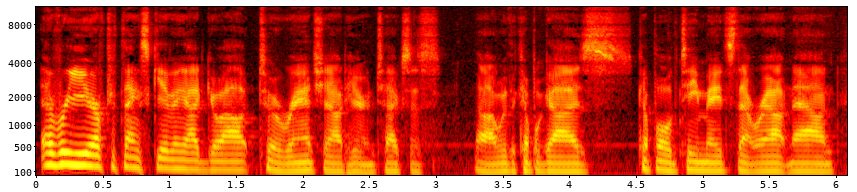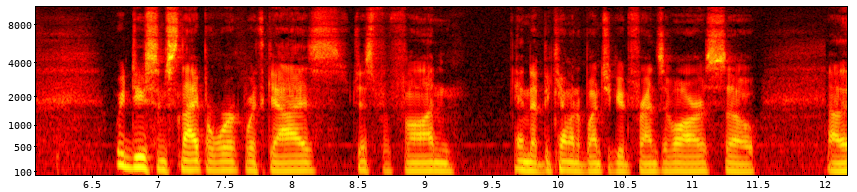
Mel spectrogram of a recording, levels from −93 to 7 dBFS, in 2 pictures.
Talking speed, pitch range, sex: 250 wpm, 105-125 Hz, male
